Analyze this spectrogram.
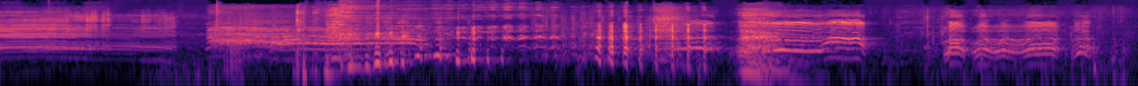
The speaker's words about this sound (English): So while we're listening to goats scream, oh, there we go, it's over.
